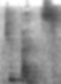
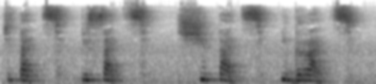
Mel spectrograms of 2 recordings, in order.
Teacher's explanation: Terus T tanda pelemah selalu pengucapannya C, C, читать. Seperti huruf T sama S.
